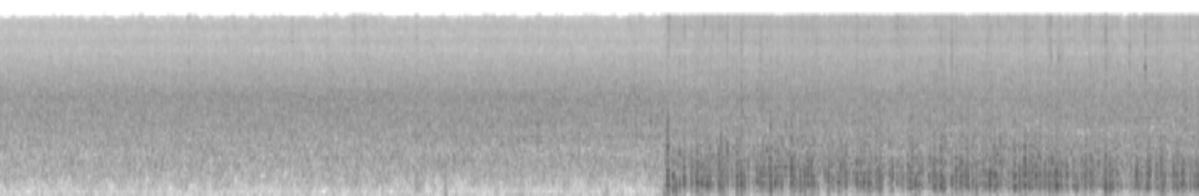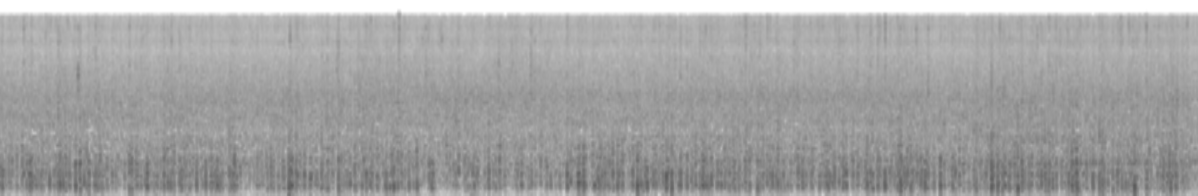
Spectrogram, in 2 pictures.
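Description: Steady soft hiss for the first eight seconds, then heavy rain abruptly comes in: dense pattering of many close drops on the surroundings, steady and loud.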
